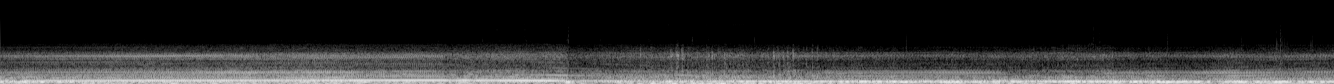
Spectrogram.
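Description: Peugeot 306's 1.8 XU7JP4 four-cylinder engine, fitted with Jenvey individual throttle bodies, running hard on track, heard from inside the cabin. The engine note holds steady, drops suddenly a little under halfway through, then climbs slowly again as the car accelerates.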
